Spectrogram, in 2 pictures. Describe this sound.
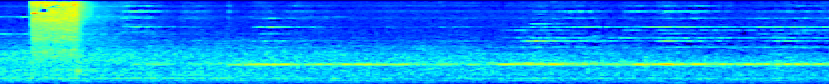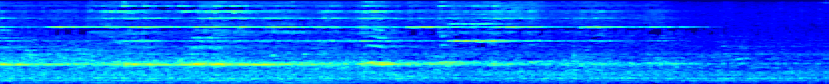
noise of tram marching, starts with a short puff then a long screech
screeching, railway, tramway, city, field-recording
